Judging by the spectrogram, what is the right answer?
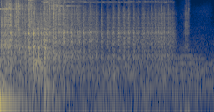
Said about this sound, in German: Die Münzen fallen zu Boden und rollen über den Linoleumboden der Eisdiele.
